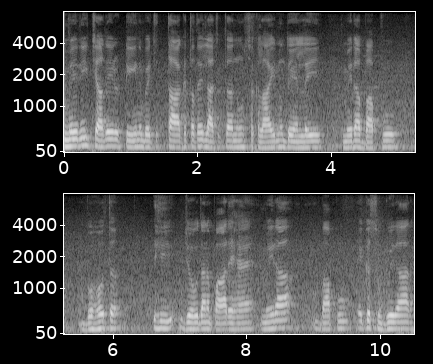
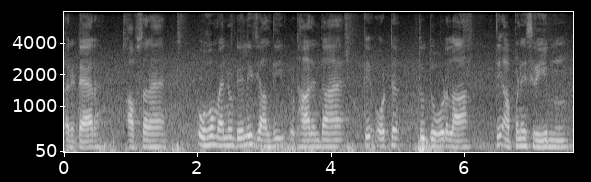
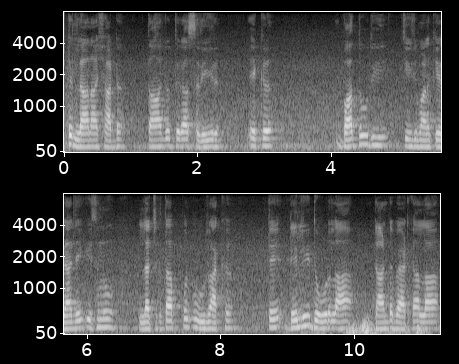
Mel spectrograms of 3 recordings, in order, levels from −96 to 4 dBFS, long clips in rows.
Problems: background sounds at intervals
